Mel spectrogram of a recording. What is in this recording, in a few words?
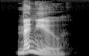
"MENU", english; 3000 words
